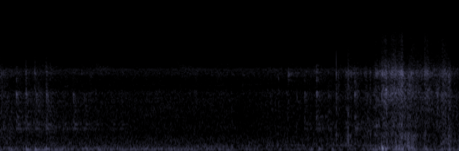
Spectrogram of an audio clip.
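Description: Near silence: faint outdoor background with a steady high faint hiss, and a few light clicks and rustles near the end.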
